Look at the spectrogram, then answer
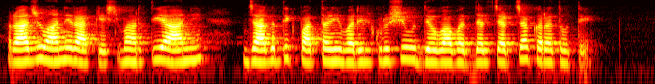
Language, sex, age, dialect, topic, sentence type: Marathi, female, 36-40, Standard Marathi, agriculture, statement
